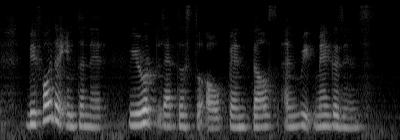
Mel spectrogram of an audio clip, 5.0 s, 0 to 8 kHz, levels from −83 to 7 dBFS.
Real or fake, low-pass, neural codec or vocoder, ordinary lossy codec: fake; 7.2 kHz; codec, 16 kHz, about 1 kbps, DyCAST, with the encoder's durations; none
